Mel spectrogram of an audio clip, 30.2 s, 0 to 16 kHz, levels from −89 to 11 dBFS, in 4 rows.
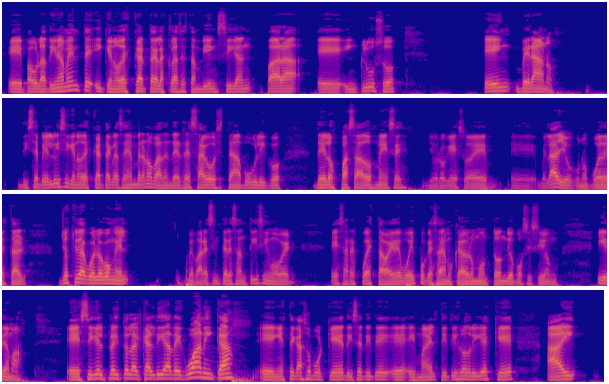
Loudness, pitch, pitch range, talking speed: -30 LUFS, 115 Hz, 105-130 Hz, 195 wpm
